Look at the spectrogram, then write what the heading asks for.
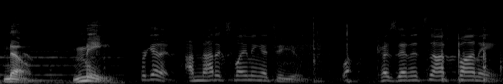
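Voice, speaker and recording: A brash demigod hero from a cartoon film, boastful and theatrical. His fairly high voice swings widely in pitch, and loud music plays behind him. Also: lively intonation, normal speed. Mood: teasing. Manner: cocky, exclamatory, theatrical. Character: boastful, brash, theatrical male demigod shapeshifter with magic hook. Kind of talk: animated film voice acting.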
